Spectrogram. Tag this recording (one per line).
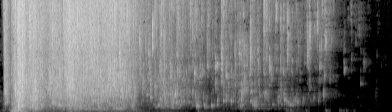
bath
bucket
drops
hit
splash
water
